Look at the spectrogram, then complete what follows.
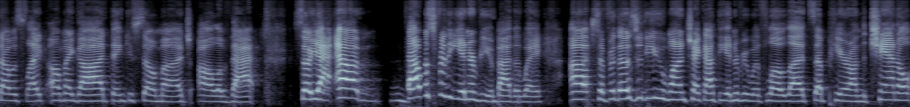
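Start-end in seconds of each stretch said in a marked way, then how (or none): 0.5-1.9 mock-bashful gushing, put-on, lower pitch. Retelling her reaction to Lola during an interview, acting out bashful thanks. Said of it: "I blushed".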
